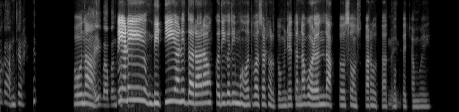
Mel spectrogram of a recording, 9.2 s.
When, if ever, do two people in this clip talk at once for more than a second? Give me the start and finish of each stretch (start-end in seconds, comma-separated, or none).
none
